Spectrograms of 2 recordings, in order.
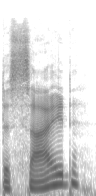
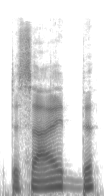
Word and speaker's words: decide: example in the word decide the last letter is an e right uh-huh but if you say the sound decide the last sound is a d we don't pronounce the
